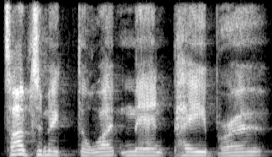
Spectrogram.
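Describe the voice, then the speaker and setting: A man voicing a cheeky, reckless young male road worker who taunts and yells. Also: on the high side, steady tone, measured pace, voice pushed up. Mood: taunting. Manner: taunting, brash, yelling.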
